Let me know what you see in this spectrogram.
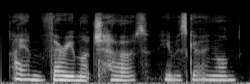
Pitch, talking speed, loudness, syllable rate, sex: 205 Hz, 215 wpm, -17 LUFS, 4.7 syllables/s, female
